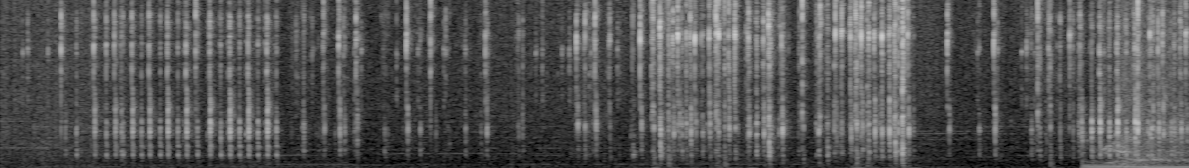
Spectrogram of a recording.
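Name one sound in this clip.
Rapid clicks and magic effects chime and crackle.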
